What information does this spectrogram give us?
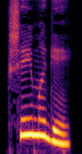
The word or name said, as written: ಕ್ಷೇಮಗೆಯ್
